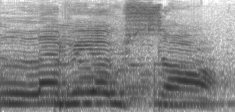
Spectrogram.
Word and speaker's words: Leviosa: Wingardium Leviosa.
